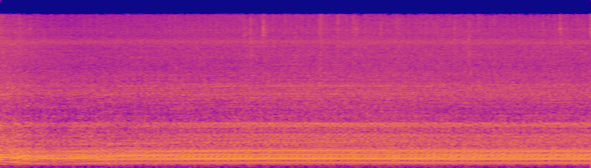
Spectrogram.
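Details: Acura Integra GS-R, second start after engine rebuild: smooth, even idle with a steady hum, no knocks, ticks or misses; healthy normal idle.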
